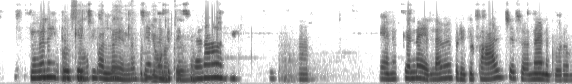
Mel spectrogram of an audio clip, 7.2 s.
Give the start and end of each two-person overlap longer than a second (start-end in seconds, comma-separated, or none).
0.8-2.3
